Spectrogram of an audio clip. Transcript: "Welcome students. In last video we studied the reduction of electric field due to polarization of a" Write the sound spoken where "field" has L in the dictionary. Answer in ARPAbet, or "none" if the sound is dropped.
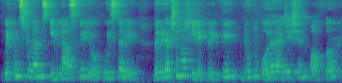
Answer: L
